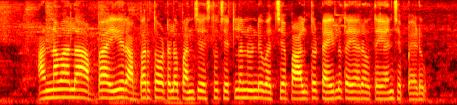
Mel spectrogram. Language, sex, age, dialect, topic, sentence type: Telugu, female, 18-24, Utterandhra, agriculture, statement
